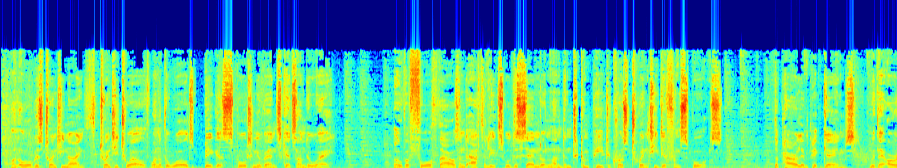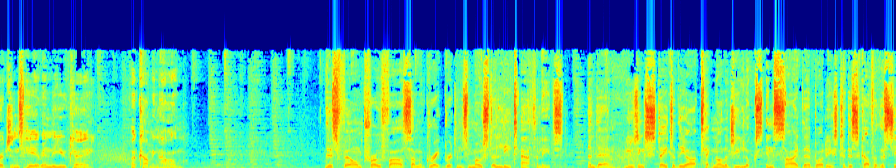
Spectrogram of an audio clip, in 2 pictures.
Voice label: documentary; inside incredible athletes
